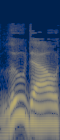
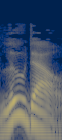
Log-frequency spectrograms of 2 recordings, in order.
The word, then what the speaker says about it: Lüdao: It is also known as Ludao or Lu Dao from the pinyin romanization of the name's Mandarin pronunciation, as Lu Dao from its Wade Giles romanization, and as Lek Tu from its Hokkien pronunciation.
